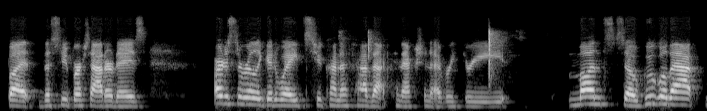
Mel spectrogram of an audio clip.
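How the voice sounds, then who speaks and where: Young woman, team coach, casual and rambling with lots of fillers. Lo-fi, muffled audio. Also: medium pitch. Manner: chatty, heavy use of "like" and "um", hums filler sounds. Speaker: team coach leading a group call. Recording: dull lo-fi audio.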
